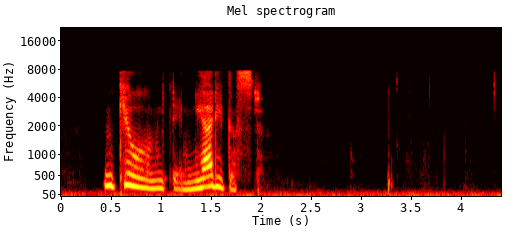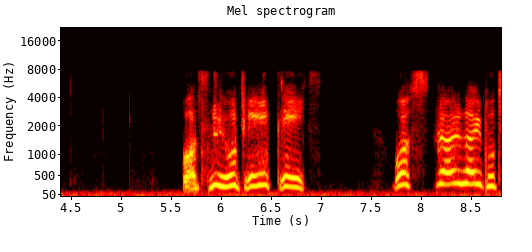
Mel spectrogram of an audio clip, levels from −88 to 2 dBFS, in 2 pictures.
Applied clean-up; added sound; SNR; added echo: neural diffusion model UNIVERSE++.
